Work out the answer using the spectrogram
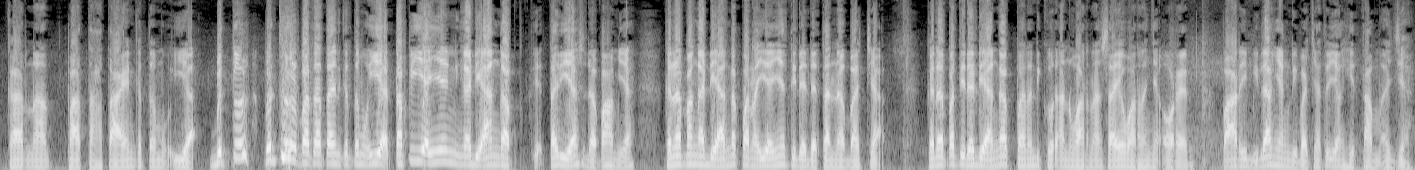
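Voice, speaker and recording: Man, Quran reading teacher, asks himself questions, slow chanted examples, mid pitch, dry close sound. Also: animated, a bit bright, dry recording. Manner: asks and answers his own questions, chants verses slowly.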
